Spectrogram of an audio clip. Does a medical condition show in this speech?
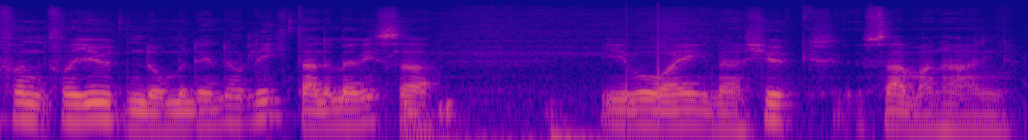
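No.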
